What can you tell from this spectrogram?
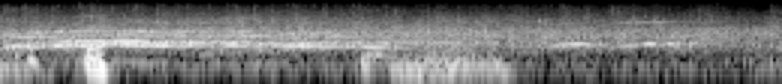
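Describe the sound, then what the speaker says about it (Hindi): An audience at a live Hindi interview event applauds in a soft, distant, even wash of clapping, with a few low voices and murmurs underneath. "अगर सुनना चाहते हैं तो एक जोरदार ताली मेरे लिए बजा दो"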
